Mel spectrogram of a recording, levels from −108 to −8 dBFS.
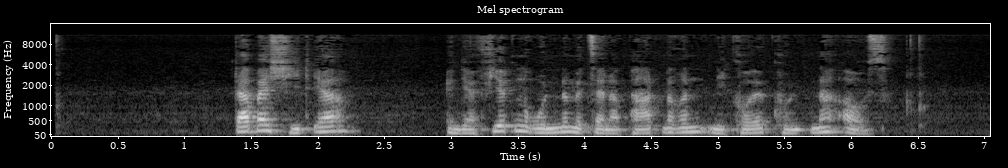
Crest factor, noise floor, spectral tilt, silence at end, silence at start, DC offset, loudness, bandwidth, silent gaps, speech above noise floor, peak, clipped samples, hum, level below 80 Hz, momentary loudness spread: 24 dB; -76 dBFS; -6 dB/octave; 0.75 s; 1.4 s; under 0.1%; -35 LUFS; 11.5 kHz; none; 41 dB; -14 dBFS; under 0.1%; none; -70 dBFS; 11 LU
